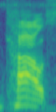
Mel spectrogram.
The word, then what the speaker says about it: Taos: Just because we live in Taos and it rhymes with house doesn't make it a good name.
